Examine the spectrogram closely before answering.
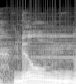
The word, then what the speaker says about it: Milne: Milne rhymes with kiln.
